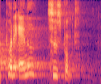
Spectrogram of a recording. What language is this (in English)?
Danish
